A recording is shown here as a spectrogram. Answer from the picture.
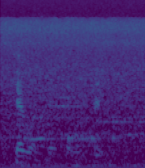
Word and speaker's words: Tagore: English people are saying Tagore. Tagore. His actual name is Rabindranath Tagore. Tagore. But Western people pronounce it something Tagore. Actually, his surname Thakur. But Western pronunciation say Tagore. G-O-R-E.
